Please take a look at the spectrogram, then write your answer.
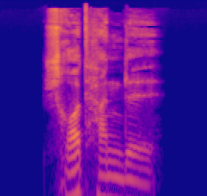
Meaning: scrap metal trade
- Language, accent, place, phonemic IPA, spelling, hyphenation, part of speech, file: German, Germany, Berlin, /ˈʃʁɔtˌhandəl/, Schrotthandel, Schrott‧han‧del, noun, De-Schrotthandel.ogg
